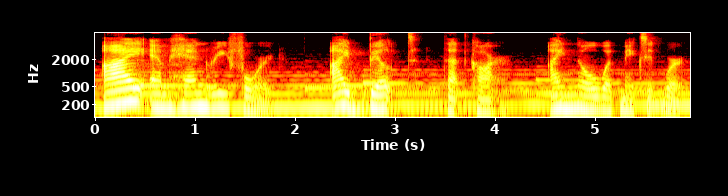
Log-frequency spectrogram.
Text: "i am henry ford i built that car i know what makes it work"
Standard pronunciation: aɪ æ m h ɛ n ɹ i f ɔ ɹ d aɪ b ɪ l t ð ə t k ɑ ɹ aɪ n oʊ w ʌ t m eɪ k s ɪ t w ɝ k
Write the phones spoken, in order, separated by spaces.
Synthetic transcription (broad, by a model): aɪ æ m h ɛ n ɹ i f ɔ ɹ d aɪ b ɪ l t ð ə t k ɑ ɹ aɪ n oʊ w ʌ t m eɪ k s ɪ t w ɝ k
